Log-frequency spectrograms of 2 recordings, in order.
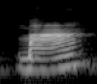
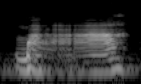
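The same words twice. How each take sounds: First: The pitch rises from mid to high. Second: The pitch dips low and then rises. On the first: It means tingling or numb. "if we put second tone ma" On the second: It means horse. "which is the third tone, ma, which means horse"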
